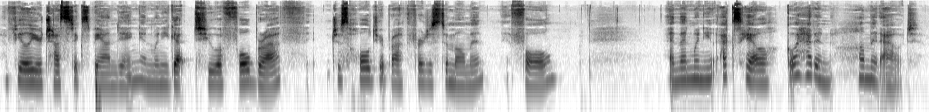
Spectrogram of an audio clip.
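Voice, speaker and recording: A woman leading a guided meditation as host, speaking gently and unhurriedly in short phrases with pauses between them. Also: medium pitch. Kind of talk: guided meditation, slow soothing narration.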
